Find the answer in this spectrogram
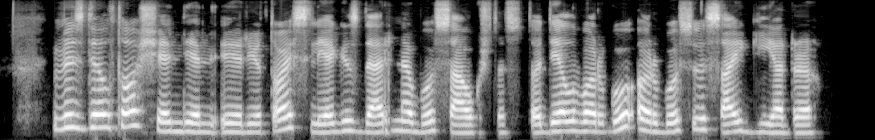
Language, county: Lithuanian, Kaunas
